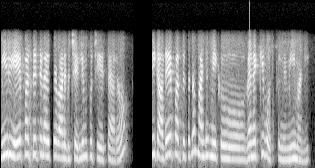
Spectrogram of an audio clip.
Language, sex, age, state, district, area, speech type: Telugu, female, 30-45, Telangana, Medak, rural, conversation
